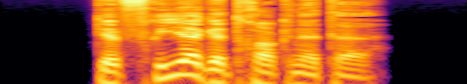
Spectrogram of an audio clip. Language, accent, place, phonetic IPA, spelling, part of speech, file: German, Germany, Berlin, [ɡəˈfʁiːɐ̯ɡəˌtʁɔknətə], gefriergetrocknete, adjective, De-gefriergetrocknete.ogg
- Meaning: inflection of gefriergetrocknet: 1. strong/mixed nominative/accusative feminine singular 2. strong nominative/accusative plural 3. weak nominative all-gender singular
